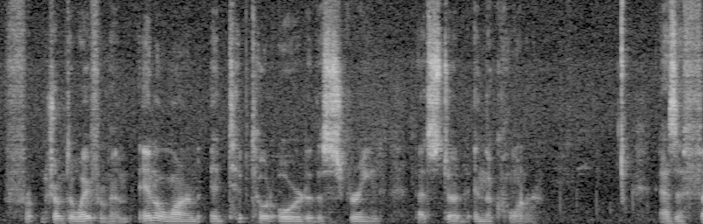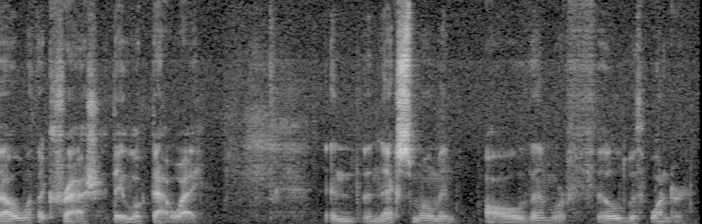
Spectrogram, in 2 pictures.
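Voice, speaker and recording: A man's voice: lowish voice, creaky, slight background noise, poor audio. A man giving a dramatic reading of a story as narrator.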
